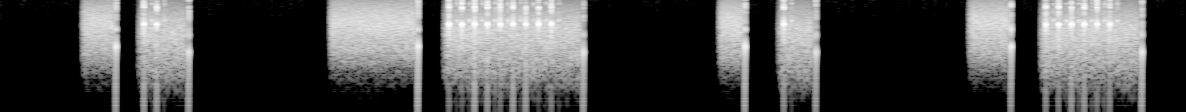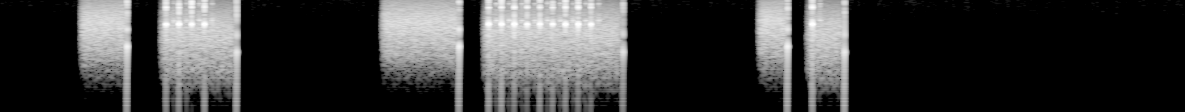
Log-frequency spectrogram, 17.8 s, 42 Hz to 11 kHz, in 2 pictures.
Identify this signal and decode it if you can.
Pulse dialling, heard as a rotary dial, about 10 pulses a second. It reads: 2 9 1 6 4 9 1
